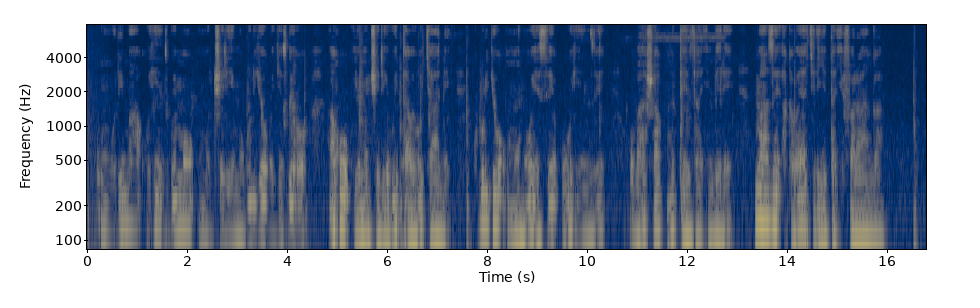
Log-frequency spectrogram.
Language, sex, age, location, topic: Kinyarwanda, male, 36-49, Nyagatare, agriculture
